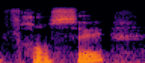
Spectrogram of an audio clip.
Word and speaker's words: français: Okay, so français here, you get this final S that you don't pronounce, so français, and then when you put this final E here, you will get française.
